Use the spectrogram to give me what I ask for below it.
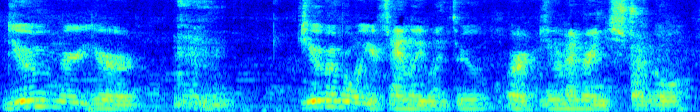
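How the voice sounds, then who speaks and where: A man's voice: medium pitch, fairly even intonation, a little fast, reverberant, far from the mic, a crowd in the background, poor audio. A man interviewing a guest with brief, plain questions.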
